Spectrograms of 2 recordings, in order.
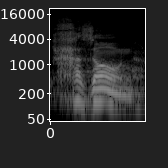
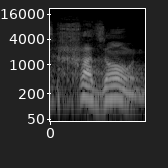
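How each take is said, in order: First: "chazon", first try with a light h; Hebrew word. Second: "chazon" slowly with a throaty h at the back of the throat; Hebrew guttural. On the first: Pastor trying the Hebrew "chazon", plain h, first try. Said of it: "now I'm gonna see if I can get it". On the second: Pastor teaching the congregation "chazon", slow, with a throaty ch. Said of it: "you gotta get something in the back". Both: Shown as a demonstration.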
